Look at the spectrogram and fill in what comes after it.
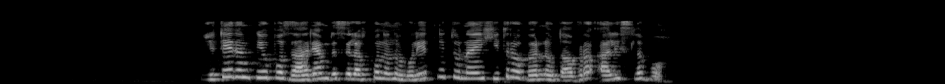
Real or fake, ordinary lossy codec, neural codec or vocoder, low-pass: real; none; none; none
